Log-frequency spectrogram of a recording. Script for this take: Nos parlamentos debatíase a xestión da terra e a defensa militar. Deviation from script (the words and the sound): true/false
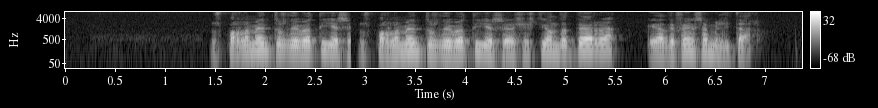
true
